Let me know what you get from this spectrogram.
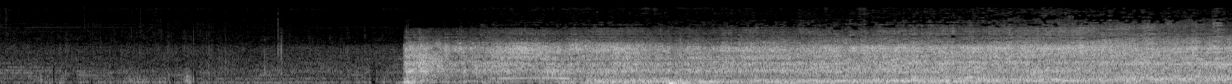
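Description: Freight train passing: a faint low rumble at first, then about four seconds in a sudden jump to a loud, steady rushing rumble as the train goes by.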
